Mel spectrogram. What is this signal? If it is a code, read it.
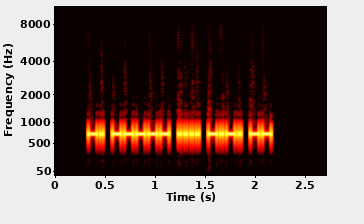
Morse code, heard as a keyed tone, about 40 wpm, 700 Hz. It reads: N0HCM
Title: USA Call Signs - 5 Characters - 4x Character Spacing - 40wpm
